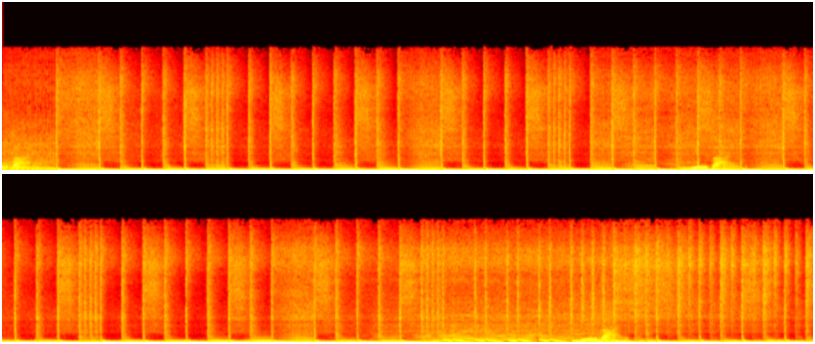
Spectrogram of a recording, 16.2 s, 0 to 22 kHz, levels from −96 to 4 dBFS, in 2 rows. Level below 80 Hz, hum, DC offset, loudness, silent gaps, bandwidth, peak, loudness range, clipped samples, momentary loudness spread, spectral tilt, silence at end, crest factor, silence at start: -16 dBFS; none; under 0.1%; -16 LUFS; none; 16.5 kHz; -2 dBFS; 1 LU; under 0.1%; 3 LU; -4.5 dB/octave; 0 s; 12 dB; 0 s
